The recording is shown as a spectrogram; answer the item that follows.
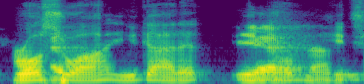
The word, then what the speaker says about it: Brossoit: I agree that Brossoit, or however you pronounce his name. That's right, Brossoit.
